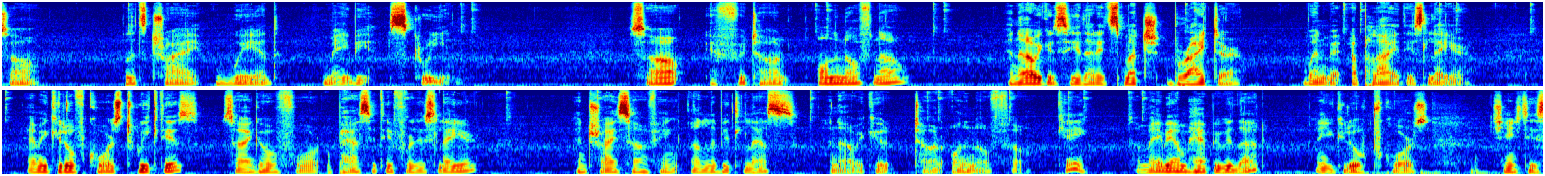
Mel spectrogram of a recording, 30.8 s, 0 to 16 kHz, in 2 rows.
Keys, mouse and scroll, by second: 1.2 click, 4.5 click, 8.0 click, 9.3 click, 11.7 click, 13.3 click, 14.3 click, 15.2 click, 19.2 click, 20.4 click, 23.1 click, 24.6 click, 25.2 click, 26.0 click, 26.6 click.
